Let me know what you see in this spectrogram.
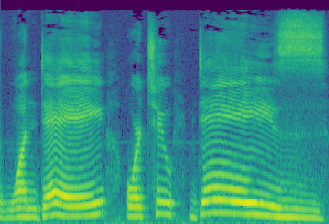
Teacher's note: It's not days, unvoiced. It's days with a voiced Z ending.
